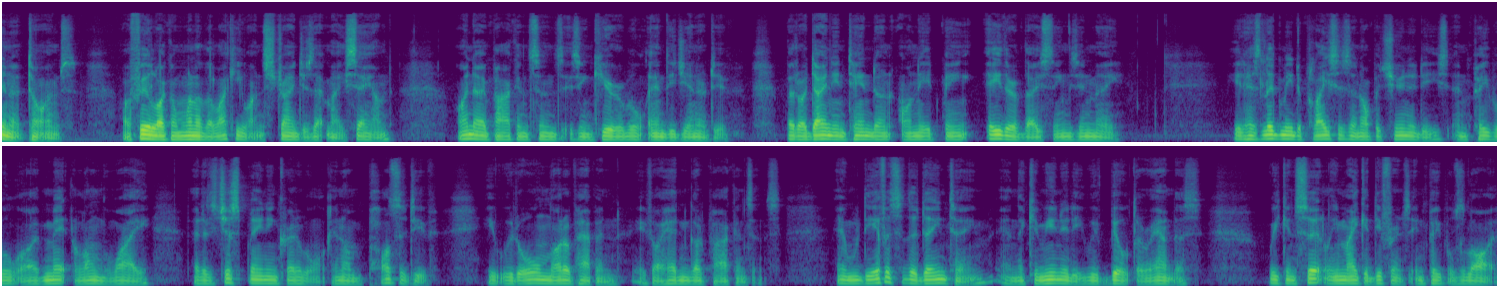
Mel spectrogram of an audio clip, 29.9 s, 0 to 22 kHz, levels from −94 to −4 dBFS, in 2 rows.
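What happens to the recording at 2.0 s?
At 1.98 s the whole signal, speech and background alike, drops by about 4 dB in a single step and stays at the lower level. This is a microphone volume stepped down event: the call software likely judged the input too hot and cut the device's capture volume at once. On a waveform the envelope shrinks abruptly at that point; on a spectrogram every band dims together along a sharp vertical boundary.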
